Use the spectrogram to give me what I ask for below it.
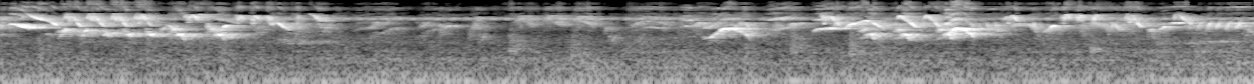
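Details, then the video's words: Black-throated canary in lively, full song: a dense, fast stream of high, sweet chirps and twittering trills, rising and falling in quick phrases, with a steady low background hum. "PANCINGAN BLACKTHROAT GACOR"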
